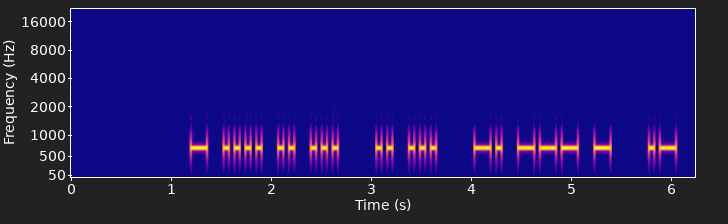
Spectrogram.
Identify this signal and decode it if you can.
Morse code, heard as a keyed tone, about 22 wpm, 700 Hz. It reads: THIS IS NOT A
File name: practice / 22wpm / Sentences with 3-Word Phrases - 22wpm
